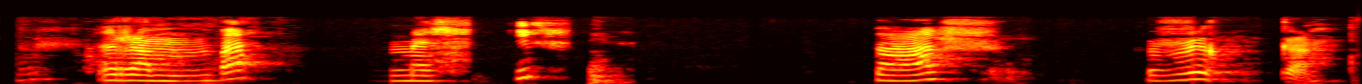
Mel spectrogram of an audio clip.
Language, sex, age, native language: Icelandic, female, 7, Icelandic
